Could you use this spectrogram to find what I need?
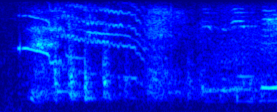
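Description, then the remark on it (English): A cat meows loudly and insistently, a drawn-out wavering yowl followed by shorter cries, with nothing else behind it. “So, get that stupid cat.”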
